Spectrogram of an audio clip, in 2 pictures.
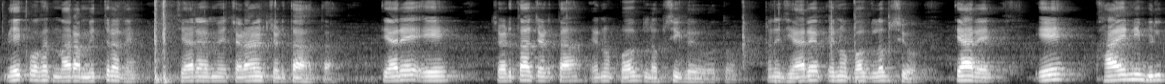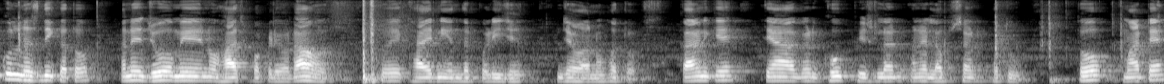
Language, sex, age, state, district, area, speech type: Gujarati, male, 45-60, Gujarat, Morbi, rural, spontaneous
